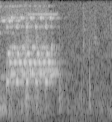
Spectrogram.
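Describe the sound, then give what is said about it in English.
A phone's outgoing ringing tone as the phone dials out to call the speaker's own number, sounding for about a second, steady and electronic with layered pitches, then stops, followed by quiet with a faint click. “See, my little phone is dialing out. You can hear it's dialing.”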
